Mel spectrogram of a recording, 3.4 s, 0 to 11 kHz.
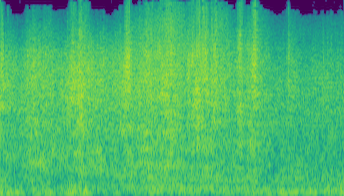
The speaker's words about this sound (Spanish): los Rafale de la marca francesa Dassault también se robaron el show. Estos aviones de caza, tan apetecidos por saber hacer de todo, según sus creadores, tienen pedidos por 10 años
